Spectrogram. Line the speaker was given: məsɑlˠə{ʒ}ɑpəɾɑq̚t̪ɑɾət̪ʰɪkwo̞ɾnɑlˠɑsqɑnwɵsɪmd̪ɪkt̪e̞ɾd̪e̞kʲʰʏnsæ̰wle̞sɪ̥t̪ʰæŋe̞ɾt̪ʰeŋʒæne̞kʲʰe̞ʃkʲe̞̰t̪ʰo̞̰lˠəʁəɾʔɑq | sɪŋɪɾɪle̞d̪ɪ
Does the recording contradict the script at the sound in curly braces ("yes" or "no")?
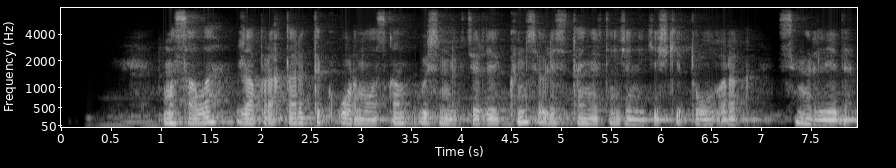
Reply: no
